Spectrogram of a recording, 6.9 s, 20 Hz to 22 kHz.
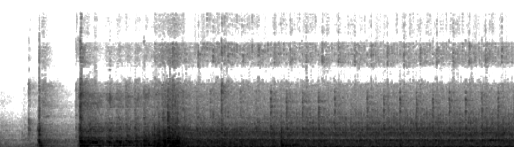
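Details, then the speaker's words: DAF CF85 truck diesel, also overheating (thermostat suspected): it cranks, catches and idles with a hard, rapid knock that sounds top end. A screwdriver to the ear picks up a louder high-pitched noise at the near-side top; there is also a blow. Cause unconfirmed. "But we have a terrible engine knocking noise. Sounds top end."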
